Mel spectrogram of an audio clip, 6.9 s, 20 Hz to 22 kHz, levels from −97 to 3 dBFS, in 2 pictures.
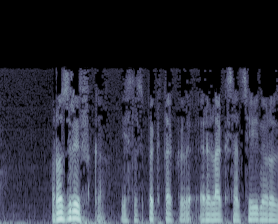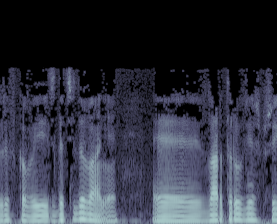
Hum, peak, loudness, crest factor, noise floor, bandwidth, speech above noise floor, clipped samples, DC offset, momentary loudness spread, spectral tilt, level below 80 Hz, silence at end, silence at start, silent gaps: none; -4 dBFS; -25 LUFS; 20 dB; -47 dBFS; 6.6 kHz; 23 dB; under 0.1%; under 0.1%; 14 LU; -7.5 dB/octave; -38 dBFS; 0 s; 0.05 s; none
